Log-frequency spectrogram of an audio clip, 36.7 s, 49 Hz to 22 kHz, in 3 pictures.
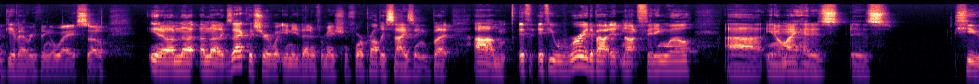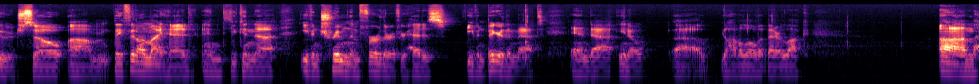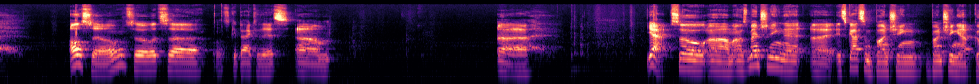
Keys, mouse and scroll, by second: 26.8 click.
